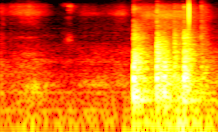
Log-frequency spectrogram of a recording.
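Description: A small metal valve part set down on a tabletop: a brief clatter of handling noise with one sharp click, after more than a second of near silence.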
